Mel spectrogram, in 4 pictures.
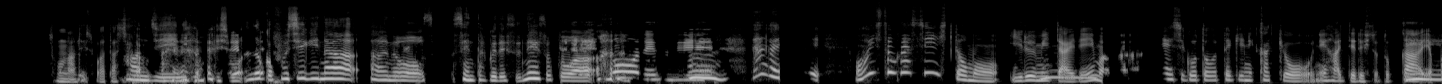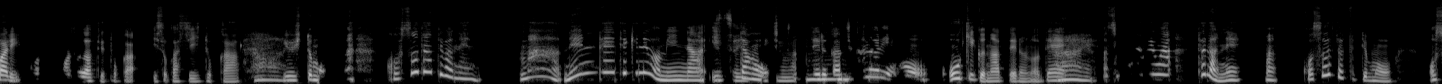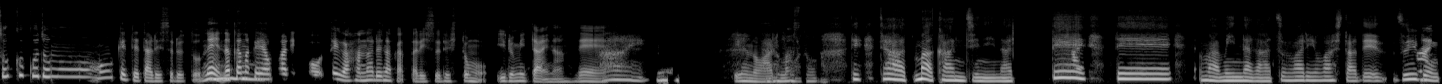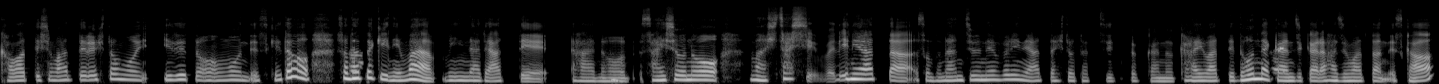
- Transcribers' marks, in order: laugh; laughing while speaking: "え"; other noise; chuckle; other background noise; stressed: "久しぶり"
- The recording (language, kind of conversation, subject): Japanese, podcast, 長年会わなかった人と再会したときの思い出は何ですか？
